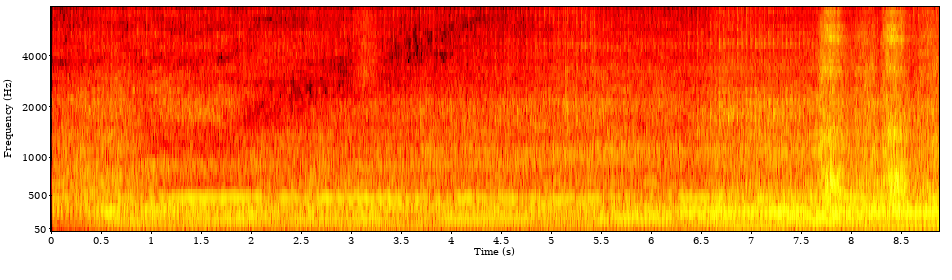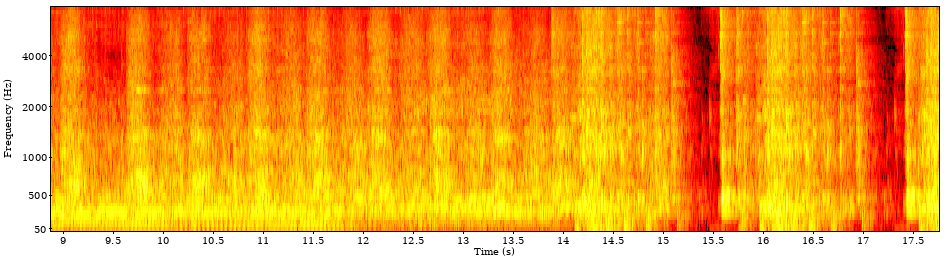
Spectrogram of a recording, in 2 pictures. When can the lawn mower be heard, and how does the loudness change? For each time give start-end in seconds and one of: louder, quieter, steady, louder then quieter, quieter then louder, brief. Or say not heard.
0.0-17.7 louder.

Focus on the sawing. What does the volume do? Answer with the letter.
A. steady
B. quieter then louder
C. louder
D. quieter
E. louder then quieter
A.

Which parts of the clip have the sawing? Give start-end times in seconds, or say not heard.
7.6-15.1.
